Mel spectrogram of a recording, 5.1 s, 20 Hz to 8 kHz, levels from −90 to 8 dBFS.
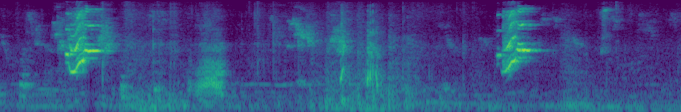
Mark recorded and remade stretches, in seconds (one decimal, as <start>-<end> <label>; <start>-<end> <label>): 0.0-5.1 recorded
